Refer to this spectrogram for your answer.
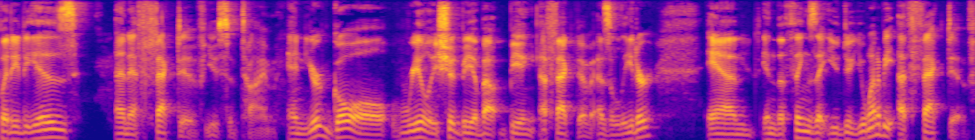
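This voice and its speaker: This is an ordinary speaking voice: a man with an American accent, fairly low in pitch, at a moderate pace with ordinary pitch variation. The recording is very clean, with a silent background. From upstate New York (Syracuse). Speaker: podcast co-host and coach. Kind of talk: casual chat.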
